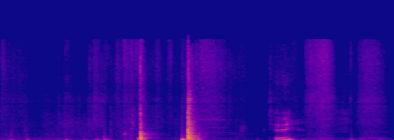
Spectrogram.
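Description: A cardboard box lid slides off and knocks on a table.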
